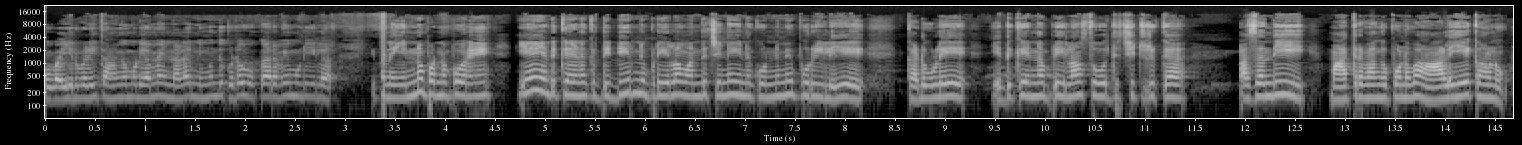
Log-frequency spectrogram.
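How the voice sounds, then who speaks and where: A man's voice: fairly high pitch, flat delivery, normal speed, warm tone, lightly acted. A man doing a groaning sick husband. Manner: moaning, pleading. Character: groaning husband with stomach pain. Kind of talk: cartoon voice acting.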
